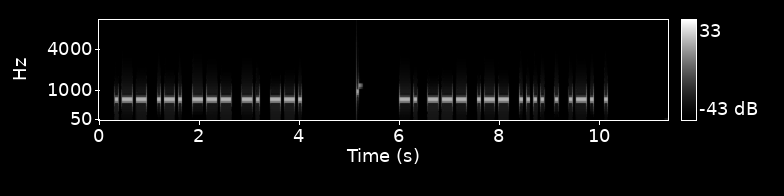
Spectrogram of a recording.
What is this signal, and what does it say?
Morse code, heard as a keyed tone, about 17 wpm, 700 Hz. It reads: WRONG NOWHERE
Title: Sets of 5 Words Encore - New Word Drill - 17wpm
